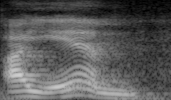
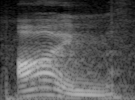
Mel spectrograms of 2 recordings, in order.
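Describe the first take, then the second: First: Two full words are said separately. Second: The words are squeezed into one short syllable.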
